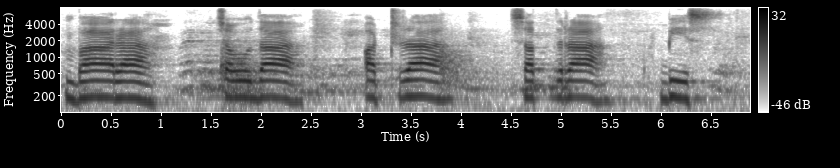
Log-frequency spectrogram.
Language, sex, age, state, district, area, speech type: Nepali, male, 18-30, West Bengal, Alipurduar, urban, spontaneous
